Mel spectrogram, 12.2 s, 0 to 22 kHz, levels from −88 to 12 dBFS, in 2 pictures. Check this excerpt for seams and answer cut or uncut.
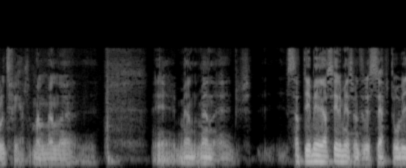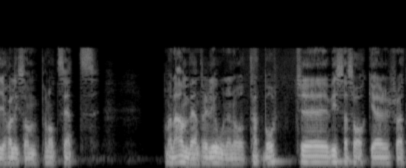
uncut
